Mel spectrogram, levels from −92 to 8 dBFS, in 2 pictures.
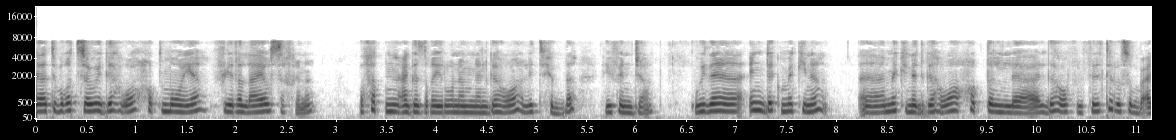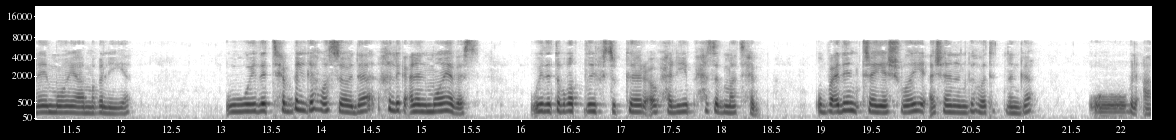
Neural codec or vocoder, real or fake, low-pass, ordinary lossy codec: codec, 16 kHz, 4.8 kbps, FACodec; fake; 7.2 kHz; MP3, 48 kbps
